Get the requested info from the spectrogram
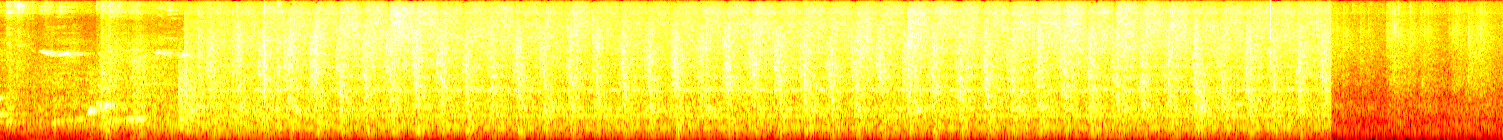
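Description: Treadmill running with a steady motor whine and a fast, regular clicking from the moving belt as a small dog walks on it. It cuts off suddenly shortly before the end.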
